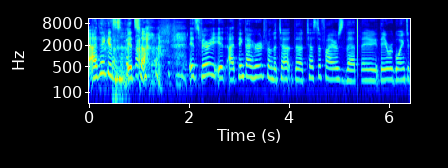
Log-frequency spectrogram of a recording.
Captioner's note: laughing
